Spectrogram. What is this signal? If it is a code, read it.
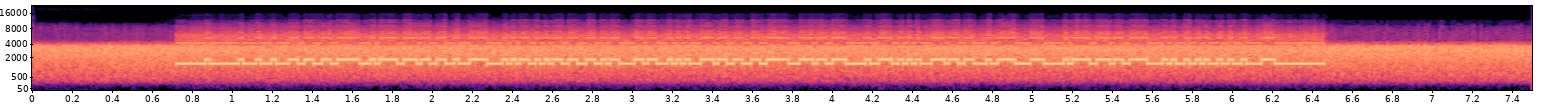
TTY/TDD text telephone tones (45.45 baud Baudot), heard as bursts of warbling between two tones, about 400 Hz shift, 1600 Hz centre, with phone line noise. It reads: QUITE POSSIBLY IT MAY COME OFF.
